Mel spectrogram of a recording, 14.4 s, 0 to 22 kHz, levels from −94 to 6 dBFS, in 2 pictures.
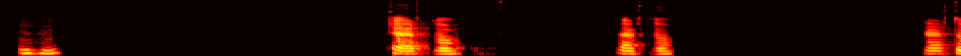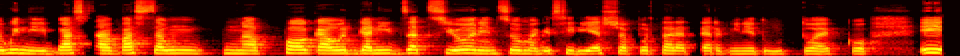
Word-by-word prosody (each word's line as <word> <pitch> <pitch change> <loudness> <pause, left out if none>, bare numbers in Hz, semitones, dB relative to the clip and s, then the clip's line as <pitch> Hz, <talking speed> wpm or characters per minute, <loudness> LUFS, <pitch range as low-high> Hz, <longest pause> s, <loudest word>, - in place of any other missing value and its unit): Mh-mh. 230 0 -8 2.5
Certo. 195 0 0 1.1
Certo. 195 -1 -7 1.9
Certo, 200 +2 -3
quindi 215 -5 +1
basta 220 +1 +2
basta 225 +1 +3
un 220 -1 0
una 215 -1 0
poca 225 0 +4
organizzazione, 225 +1 +3
insomma, 210 -1 0
che 200 +1 -3
si 215 +1 -3
riesce 200 +1 0
a - - -5
portare 210 0 -2
a 200 - -4
termine 195 -1 -4
tutto, 195 +1 -6
ecco 185 0 -4 0.3
e 255 +1 +5
215 Hz, 90 wpm, -23 LUFS, 200-225 Hz, 2.5 s, e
